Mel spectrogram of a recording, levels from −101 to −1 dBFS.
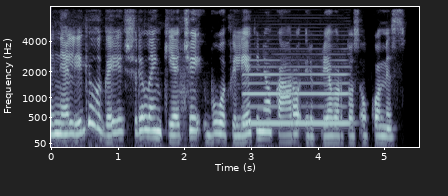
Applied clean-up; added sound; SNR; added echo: none; Wind instrument, woodwind instrument; 5 dB; none.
